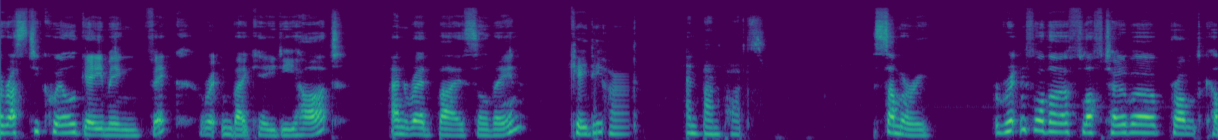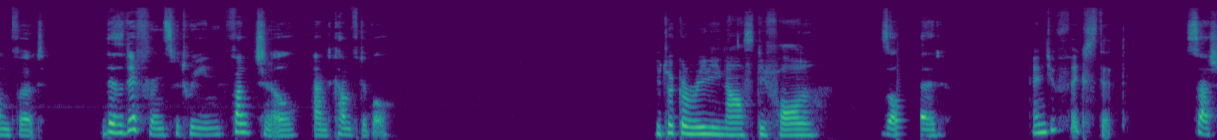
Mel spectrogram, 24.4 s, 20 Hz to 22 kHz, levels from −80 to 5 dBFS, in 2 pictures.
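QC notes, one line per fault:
5.93–6.30 s, repeated packet loss (robotic sound): four separate holes land within about 0.37 s, the longest 133 ms. Each one is patched by stretching the preceding sound, so roughly half of this span is concealment, about 190 ms in total, rather than real audio. Short patches alternating with brief returns of genuine signal give the choppy texture, with small pieces missing. Unlike a long dropout, the sound never fades out completely; it keeps breaking and recovering.
21.14–21.40 s, long network dropout: a single continuous hole of about 240 ms. The last sound is held and smeared for most of it, then decays, leaving about 100 ms of silence before the audio resumes further on, with the lost portion never heard. The likely cause is one sustained interruption in delivery. It differs from repeated packet loss because there is one long fade into silence, not a rapid stutter of small gaps.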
